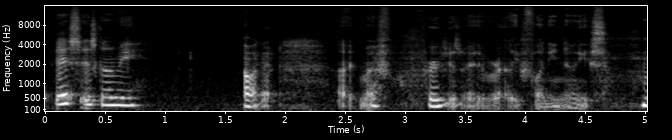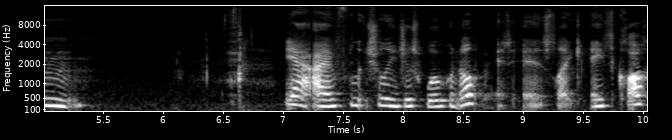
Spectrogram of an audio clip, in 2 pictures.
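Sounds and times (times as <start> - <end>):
woman humming: 5.0 - 5.5.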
